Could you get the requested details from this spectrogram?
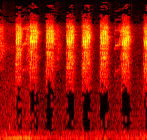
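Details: Grey-cheeked bulbul in active song for master training: broad, grating squawks repeated roughly every half second in an even rhythm.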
